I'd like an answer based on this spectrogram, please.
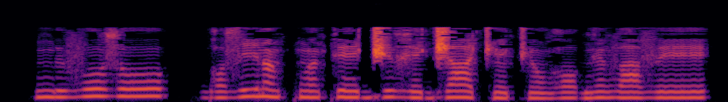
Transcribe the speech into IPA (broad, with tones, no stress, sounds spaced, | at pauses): ŋ ɨ˨ v oː˦ z oː˦ | ɡ ɔ˨ z iː˦ ɾ ã˧ kʷ ã˧ k eː˧ d͡ʒ ɨ˦˨ ɣ e˨ d͡ʒ aː˦˨ t͡ʃ ɛ̃˨ t͡ʃ ɔ̃˨ ɣ ɔ˧ ɡ ɛ̃˦ v aː˦ v eː˦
